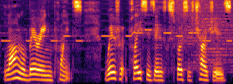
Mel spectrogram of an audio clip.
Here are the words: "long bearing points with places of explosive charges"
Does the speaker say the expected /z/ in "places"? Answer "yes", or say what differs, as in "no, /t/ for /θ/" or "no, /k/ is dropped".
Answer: yes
